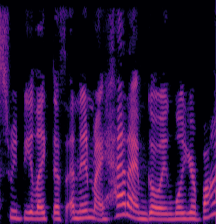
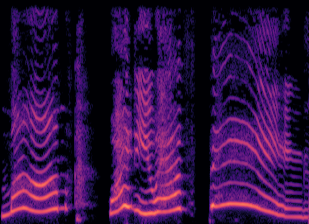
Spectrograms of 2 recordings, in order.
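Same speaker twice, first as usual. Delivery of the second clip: put-on very high child's shout, "mom" drawn out; 8 dB louder than usual. Mother recalls her daughter yelling across the kids at pickup: retelling a child's yell. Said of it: "she yelled like across all the kids".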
